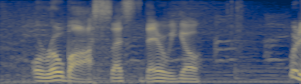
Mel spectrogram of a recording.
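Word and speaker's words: Ouroboros: my friend was giving me crap for not pronouncing orobos right orobos that's there we go what is this an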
